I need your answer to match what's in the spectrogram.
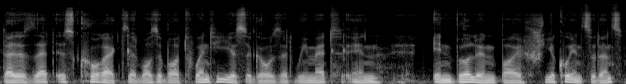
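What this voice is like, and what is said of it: Heavy German accent. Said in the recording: “that is a heavy German accent we hear ... It is surely a heavy German accent.”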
